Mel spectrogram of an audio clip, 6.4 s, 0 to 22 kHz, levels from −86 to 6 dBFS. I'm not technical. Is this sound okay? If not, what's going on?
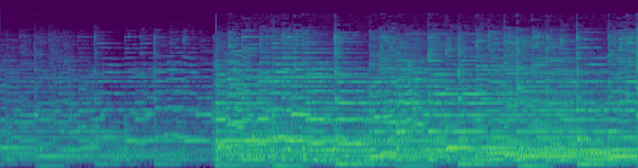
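No. At 2.16 seconds there is a sudden gain jump: the whole recording abruptly gets much louder and stays that way to the end. The background noise rises at exactly the same instant, unlike a sound that simply gets louder itself, so a volume setting was likely switched without any smoothing.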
